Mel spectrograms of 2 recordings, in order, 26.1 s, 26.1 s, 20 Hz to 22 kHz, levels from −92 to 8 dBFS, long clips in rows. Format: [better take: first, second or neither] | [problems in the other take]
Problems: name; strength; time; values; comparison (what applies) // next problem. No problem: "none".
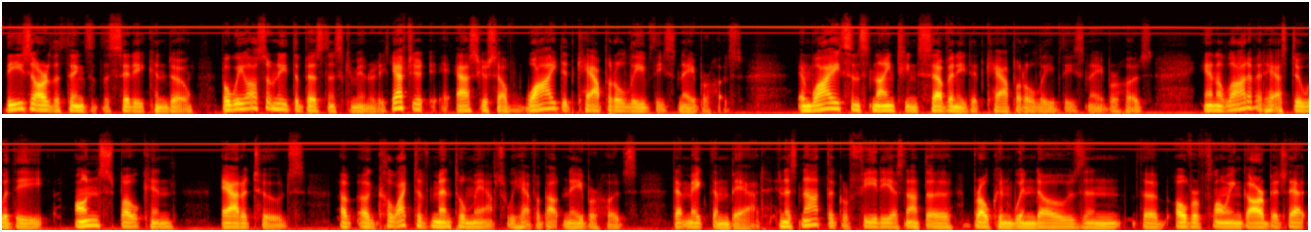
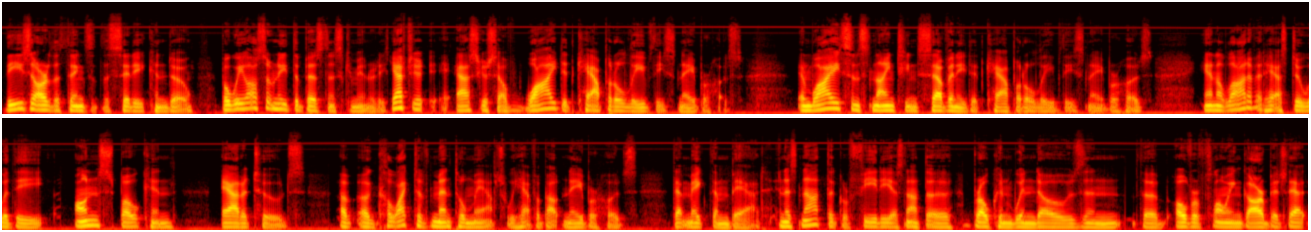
second | high-pitched whine; loud; throughout; 9.5 kHz, 10 dB below the speech; faint in the second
